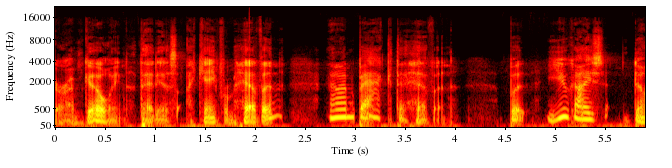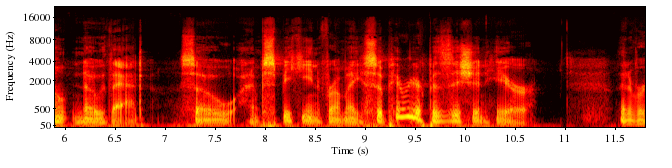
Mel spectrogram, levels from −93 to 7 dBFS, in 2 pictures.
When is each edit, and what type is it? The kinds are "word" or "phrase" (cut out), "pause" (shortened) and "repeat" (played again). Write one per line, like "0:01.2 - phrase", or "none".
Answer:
0:03.0 - word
